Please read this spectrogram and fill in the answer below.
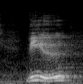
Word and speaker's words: VUE: strong display products ever view is named from french with the same pronunciation and the meaning of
